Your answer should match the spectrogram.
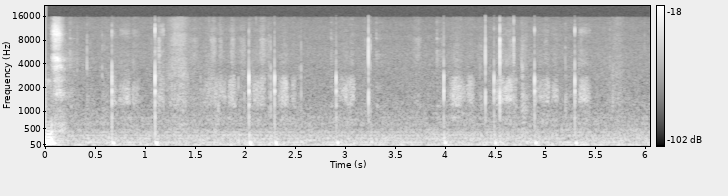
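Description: Stylus tapping and sliding on an iPad's glass screen during handwriting: a scattered run of faint sharp clicks with soft scratchy strokes.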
